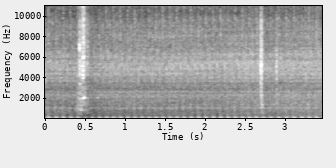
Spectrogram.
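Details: Kawasaki KLR250 after repair of its hard starting, starting on the first kick; even single-cylinder thump about eight beats a second, no misses — normal idle.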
